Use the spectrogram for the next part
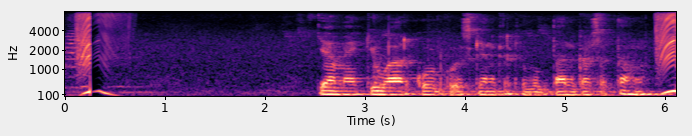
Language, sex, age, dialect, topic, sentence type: Hindi, male, 25-30, Marwari Dhudhari, banking, question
